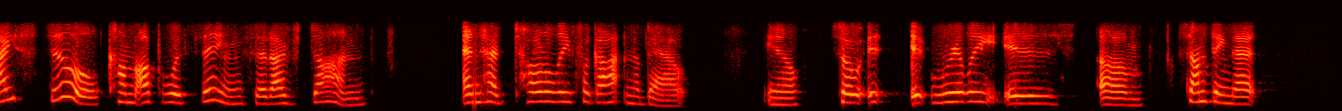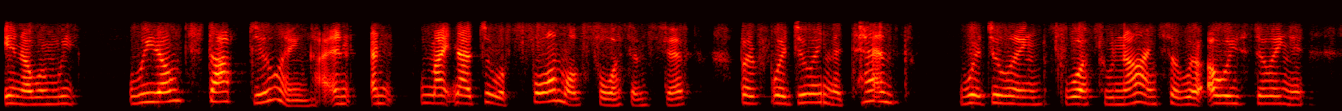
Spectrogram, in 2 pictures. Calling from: Florida, United States; Good morning. I'm calling from Florida.

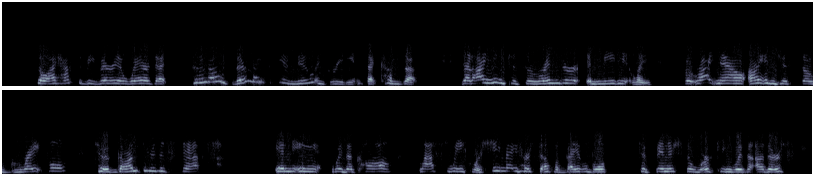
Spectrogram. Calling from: Tulsa, Oklahoma, United States; and I'm calling from Tulsa, Oklahoma, and I also live part-time in Coppell, Texas as well. So kind of between two states.

